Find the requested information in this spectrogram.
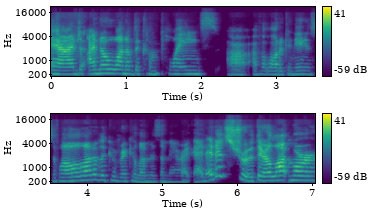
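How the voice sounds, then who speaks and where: Speaking with a Bulgarian accent, a woman talks at a fairly quick pace with hardly any pauses. Her voice is fairly high with ordinary pitch variation, and her loudness swings widely. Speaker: homeschooling parent and co-host. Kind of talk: casual talk-show discussion. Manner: hesitant, many fillers and restarts.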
